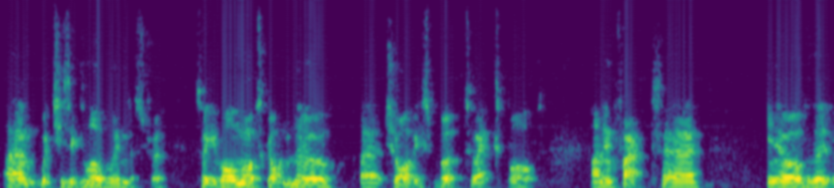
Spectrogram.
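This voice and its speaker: A middle-aged man, nasal and a little hoarse from hay fever, hosting a solo business webcast in a rambling way with many ums and restarts. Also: fairly low pitch. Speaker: business consultant host. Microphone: webcam mic on a video call. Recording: slightly dull lo-fi webcam audio.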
